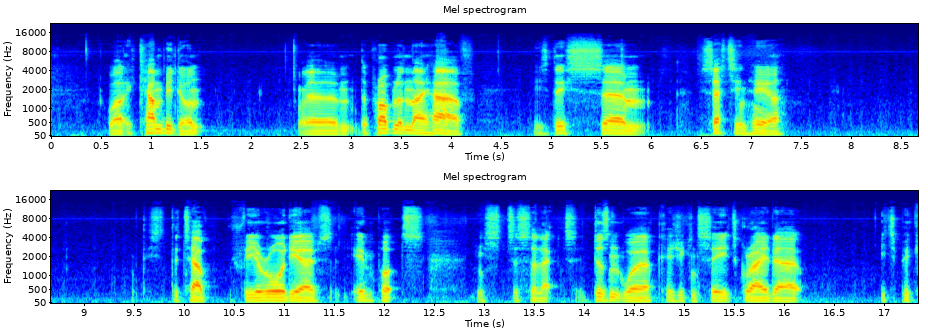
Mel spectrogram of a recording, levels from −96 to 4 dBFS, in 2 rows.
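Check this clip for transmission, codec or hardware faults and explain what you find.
Nothing faulty can be heard anywhere in this recording.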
